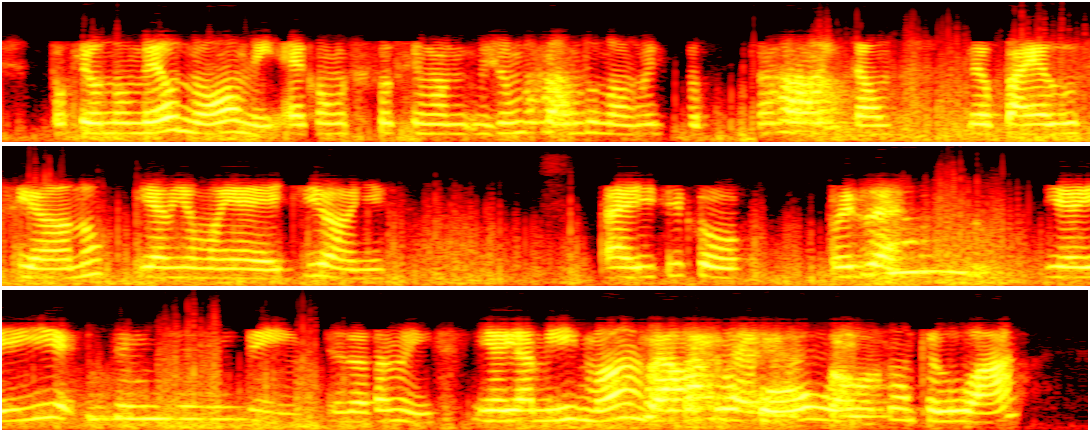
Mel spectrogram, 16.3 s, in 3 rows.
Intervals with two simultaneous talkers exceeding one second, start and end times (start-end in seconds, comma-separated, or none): 14.0-15.3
